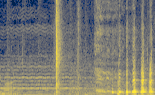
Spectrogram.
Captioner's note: hands slapping; both laughing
